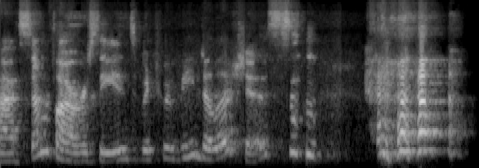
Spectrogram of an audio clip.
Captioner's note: chuckles; laughs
